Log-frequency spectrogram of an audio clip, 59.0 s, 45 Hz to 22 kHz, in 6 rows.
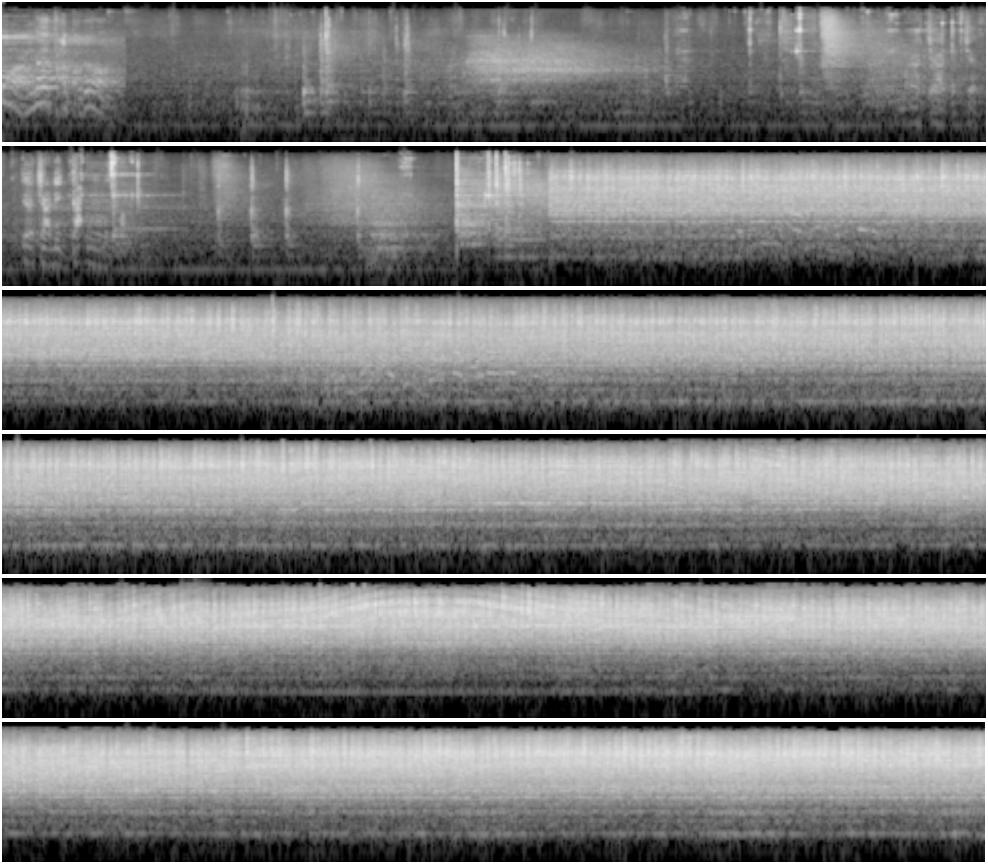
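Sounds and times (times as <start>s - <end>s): high whine: 4.2s - 7.5s
grinding machine running: 14.4s - 59.0s.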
